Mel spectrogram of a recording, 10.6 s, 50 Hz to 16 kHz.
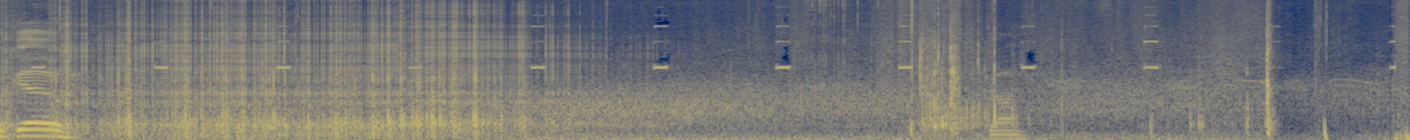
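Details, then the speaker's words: SoFlow Lou Board 3.0 electric skateboard near the end of a range test in about 2 °C windy weather, at 5.9 miles: short high low-battery warning beeps at irregular intervals over wheel rumble and wind as the board struggles and loses power. "you can hear it just beeping away let me know it's not a happy teddy bear five point nine miles it is properly struggling now"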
